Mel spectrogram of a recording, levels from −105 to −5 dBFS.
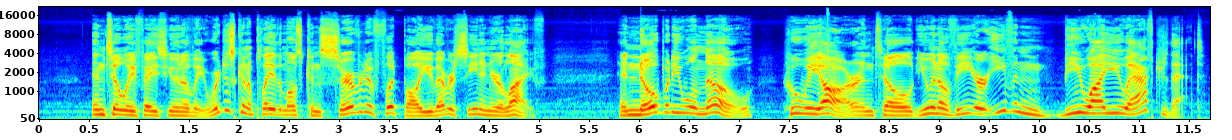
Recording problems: none

